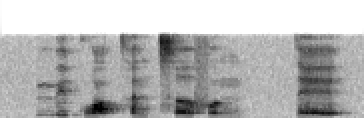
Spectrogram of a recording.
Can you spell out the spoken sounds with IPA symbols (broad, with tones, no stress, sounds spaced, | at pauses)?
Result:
m y˥˨ k w ɔ̰˨˩ t̪ʰ ə˨˦ n t͡sʰ ɹ̩˥˨ f ʊ̰˨˩ ŋ | t̪ ḛ˨˩ ɪ̯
